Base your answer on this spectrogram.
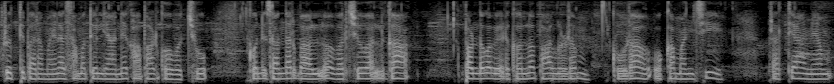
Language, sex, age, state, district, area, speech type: Telugu, female, 18-30, Andhra Pradesh, Annamaya, rural, spontaneous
